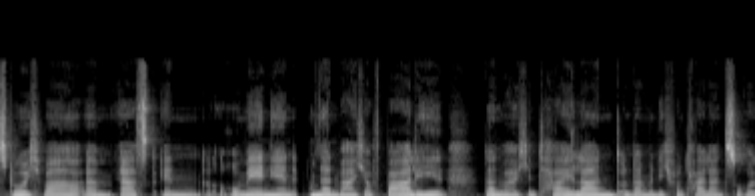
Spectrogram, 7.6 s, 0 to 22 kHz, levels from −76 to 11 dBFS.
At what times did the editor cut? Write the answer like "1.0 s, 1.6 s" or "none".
2.9 s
